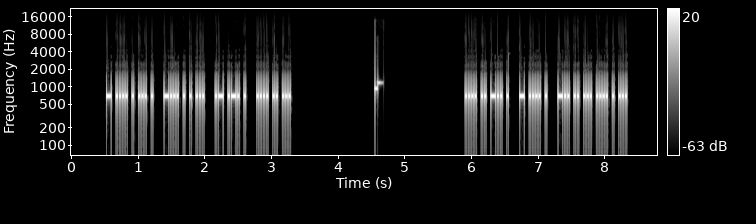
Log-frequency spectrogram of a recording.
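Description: Fast Morse code at about 50 words per minute: a steady mid-pitched beep keyed in quick dits and dahs, in two runs separated by a pause with a single short click.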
